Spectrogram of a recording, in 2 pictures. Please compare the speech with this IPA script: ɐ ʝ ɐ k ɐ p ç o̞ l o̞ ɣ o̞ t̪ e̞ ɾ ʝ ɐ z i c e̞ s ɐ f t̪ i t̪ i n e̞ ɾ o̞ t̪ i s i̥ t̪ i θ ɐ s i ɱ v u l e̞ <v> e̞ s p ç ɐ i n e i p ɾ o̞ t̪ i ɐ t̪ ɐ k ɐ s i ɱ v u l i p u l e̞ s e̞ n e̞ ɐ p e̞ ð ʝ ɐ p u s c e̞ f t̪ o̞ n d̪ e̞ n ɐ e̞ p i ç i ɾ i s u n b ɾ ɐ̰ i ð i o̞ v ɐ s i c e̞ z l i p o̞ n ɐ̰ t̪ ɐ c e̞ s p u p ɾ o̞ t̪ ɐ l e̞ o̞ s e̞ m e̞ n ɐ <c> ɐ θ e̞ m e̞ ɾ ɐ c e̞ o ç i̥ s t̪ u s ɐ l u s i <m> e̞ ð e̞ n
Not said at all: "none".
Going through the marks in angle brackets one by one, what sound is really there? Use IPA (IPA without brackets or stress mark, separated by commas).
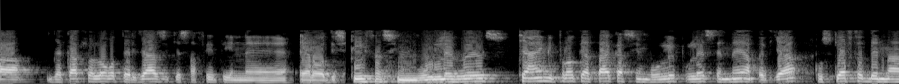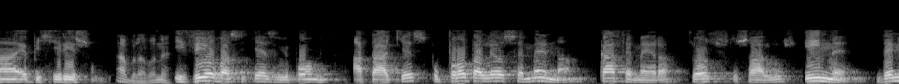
v, k, n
